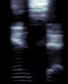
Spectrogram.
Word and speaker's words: enset: So, speaking about food and things they need, um we're going to talk about something called enset.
